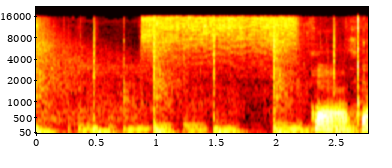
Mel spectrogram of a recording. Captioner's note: can spraying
